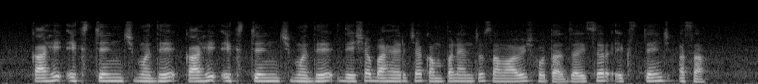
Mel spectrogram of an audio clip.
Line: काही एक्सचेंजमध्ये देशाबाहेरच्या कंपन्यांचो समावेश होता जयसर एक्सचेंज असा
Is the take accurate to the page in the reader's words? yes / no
no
